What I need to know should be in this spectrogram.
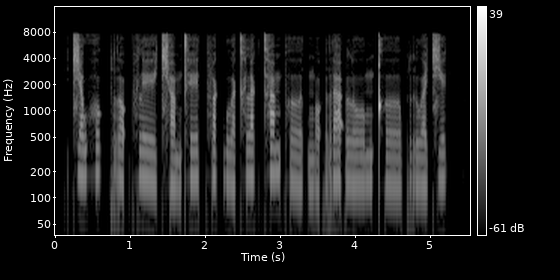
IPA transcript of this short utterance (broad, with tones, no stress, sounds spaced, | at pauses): t͡ɕ a˧ w h o˦˥ k̚ p r ɔ˨˩ ʔ pʰ l eː˨˩ t͡ɕʰ a˩˦ m tʰ eː˦˥ t̚ f a˥˩ k̚ w u˨˩ a̯ kʰ l a˦˥ k̚ tʰ a˥˩ m pʰ ɤː˨˩ t̚ ŋ ɔ˨˩ ʔ r a˥˩ ʔ l oː˦˥ m kʰ ɤː˧ p r u˧ a̯ t͡ɕ e˦˥ k̚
